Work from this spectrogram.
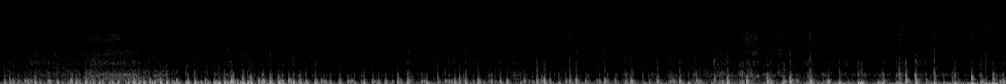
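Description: Fingers and short nails scratch and tap across the textured surface of a closed, hollow grey woven-fabric hard-shell keyboard carrying case. The sound is a dense, continuous run of soft, dull taps and rough scratching with a deep, hollow low-end thump and almost no brightness.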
